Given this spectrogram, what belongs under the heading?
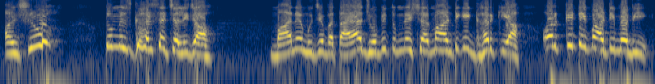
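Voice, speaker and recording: A woman voicing an exasperated young husband with a lowered, firm voice. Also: normal speed, a little mellow, natural voice.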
